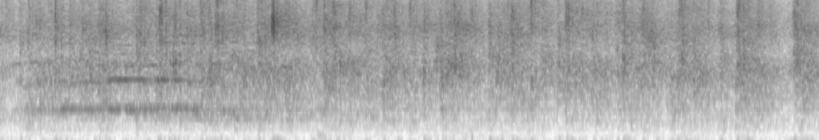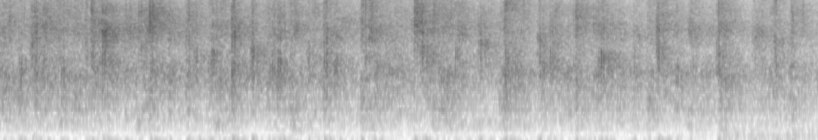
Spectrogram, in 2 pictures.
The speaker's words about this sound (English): Round of applause for all of these folks.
